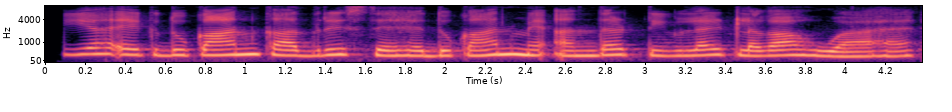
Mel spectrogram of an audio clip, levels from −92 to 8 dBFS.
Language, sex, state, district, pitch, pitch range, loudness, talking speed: Hindi, female, Jharkhand, Garhwa, 255 Hz, 240-280 Hz, -12 LUFS, 175 wpm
